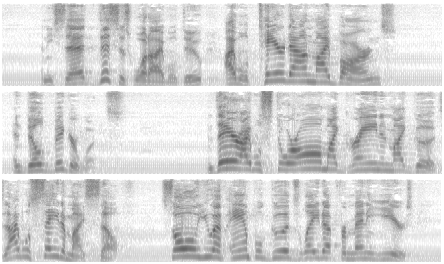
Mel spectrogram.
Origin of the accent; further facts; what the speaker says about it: Michigan, United States; One of the leaders was from my home state of Michigan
